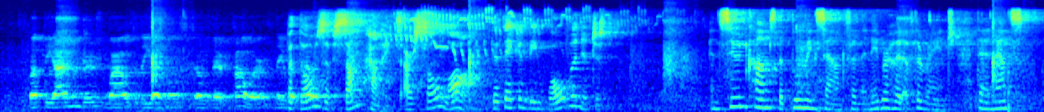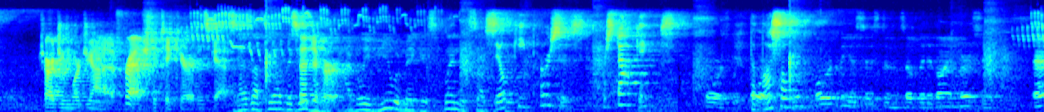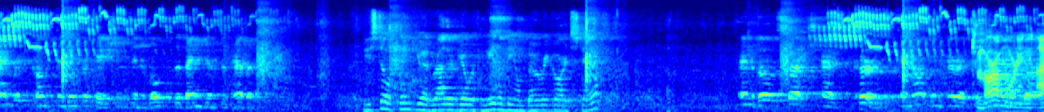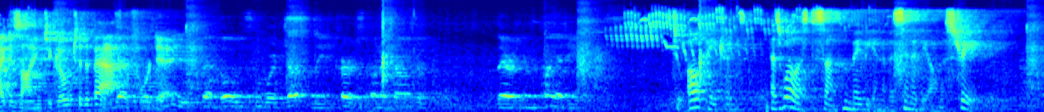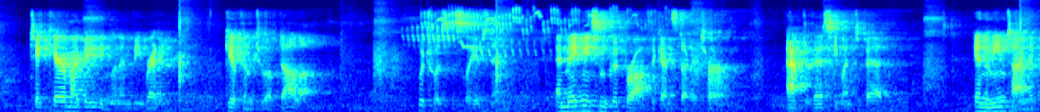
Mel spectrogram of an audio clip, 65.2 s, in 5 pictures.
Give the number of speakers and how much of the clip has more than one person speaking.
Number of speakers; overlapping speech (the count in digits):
5, about 9%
